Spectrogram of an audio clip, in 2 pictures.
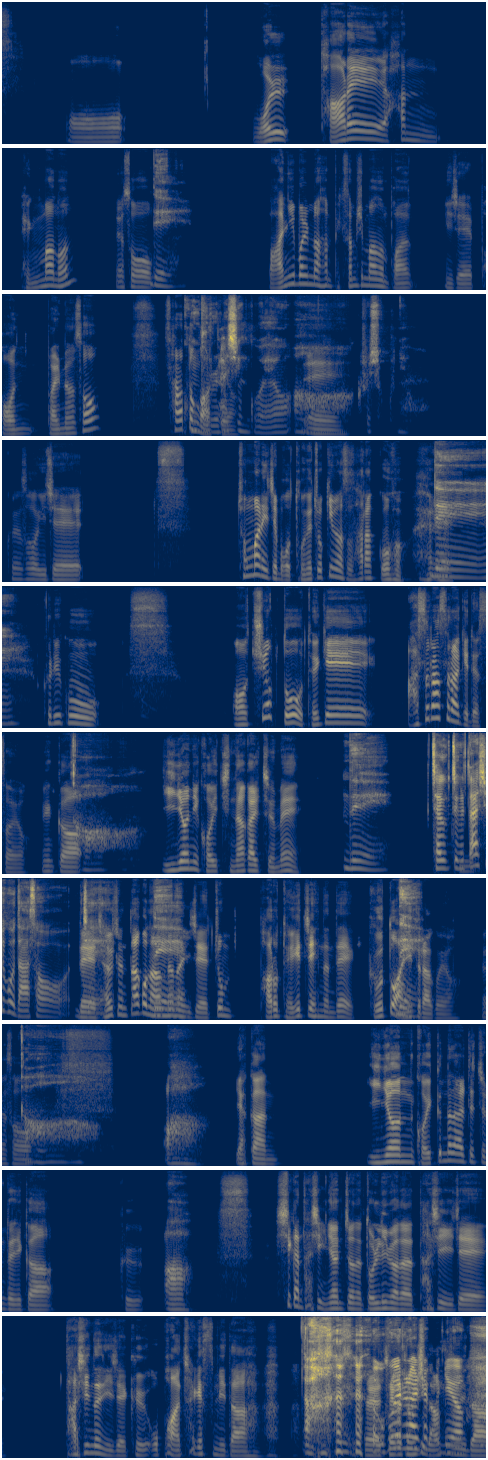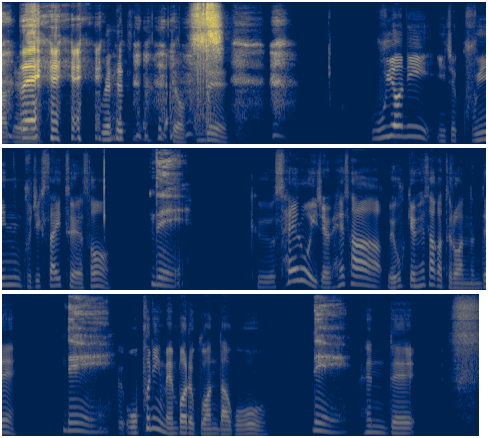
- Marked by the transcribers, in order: tapping; background speech; other background noise; laughing while speaking: "살았고. 예"; laugh; laughing while speaking: "차겠습니다"; laughing while speaking: "네"; laugh; other noise
- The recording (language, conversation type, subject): Korean, podcast, 어떻게 그 직업을 선택하게 되셨나요?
